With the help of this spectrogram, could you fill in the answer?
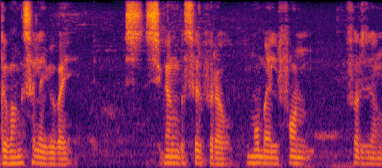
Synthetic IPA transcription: ɡɯbaŋsalajbɐβaj | siɡaŋbɐsɯɾpʰɯɾawmobajlpʰonpʰɯɾzzaŋ

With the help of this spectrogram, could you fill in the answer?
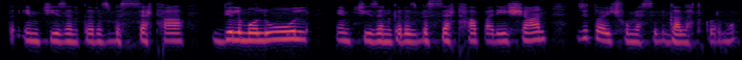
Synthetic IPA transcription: t̪ɨʔemt͡ʃiːzɐnkɐɾɨzbɐsːɐʈʰaː | d̪ilmoluːl | emt͡ʃiːzɐnkɐɾɨzbɐsɐʈʰaːpɐɾeːʃaːn | zit̪oːit͡ʃʰumesid̪ɡɐlɐt̪koɾmu

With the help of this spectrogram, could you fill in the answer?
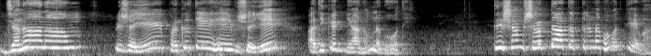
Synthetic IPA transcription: d͡ʒɐnaːnaːm | ʋiʂ̬ɐjeːpɾɐkɾɪt̪eːɦeːʋiʂɐjeː | ɐd̪ʱikɐɡ̚ɲaːnɐmnɐbʱoːɐt̪i̥ | t̪iʃɐmʃɾɐb̚d̪ːaːt̪ɐt̪ɾɐnɐbʱɐʋɐt̪jeːʋɐ̰

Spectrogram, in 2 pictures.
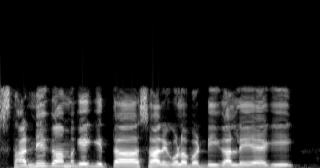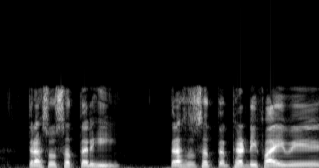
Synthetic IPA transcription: st̪ʰaːnəkəmkeːk̬iːt̪ːaːsaːɾẽːkoːlaːbəɖiːɡəleːɛːkɪ | t̪ɾɛːsoːsət̪ːəɾɦiː | t̪ɾɛːsoːsət̪ːəɾt̪ʰəɾʈiːpʰaːiʋeː

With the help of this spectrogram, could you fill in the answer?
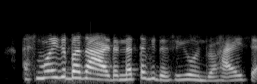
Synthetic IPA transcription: ɐsimojzebɐzaɾdɐnɐtɐbidɐzujonɾɔɦajze

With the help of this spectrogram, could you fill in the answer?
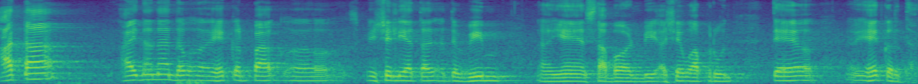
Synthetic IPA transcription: at̪aː | jnanad̪əɦẽkəɾpak | speɕəliat̪at̪ɛʋim | jɛ̃sa̰bʱəɳbiə̰ɕẽʋapɾuːn | t̪e | ɦɛ̃kəɾt̪a

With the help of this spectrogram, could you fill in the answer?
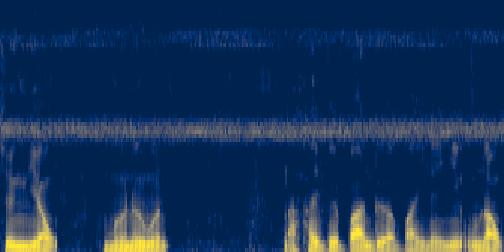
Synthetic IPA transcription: t͡ɕɯŋɲiəw | mɯnɯmɯn | nʔa̰t̪ʰajbʰep̚baːndɯəbajnajɲɨŋʔṵnaw

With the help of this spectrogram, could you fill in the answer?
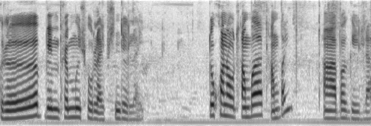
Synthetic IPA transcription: ɡ̥ɾɯp̚bempʰɾamɯsolajp̚ʰsindɯlaj | dokʰanawtʰaŋbatʰaŋbaj | tʰaŋabaɡɯjla

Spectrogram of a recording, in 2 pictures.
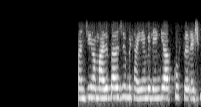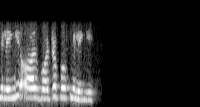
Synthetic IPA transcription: ɦãːɲd͡ʒiːɦɐmaːɾepaːsd͡ʒoːmɪʈʰaːijãmɪlẽːŋɡiaːp̚koflɛːɾɛʃmɪlẽːŋɡiʔɔːɾʋɔːʈəɾpɾuːfmɪlẽːŋɡiː

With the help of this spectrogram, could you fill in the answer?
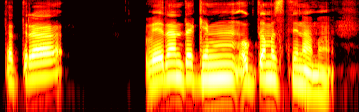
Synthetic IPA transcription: t̪ɐt̪ɾɐ | ʋeːd̪ɐnt̪ɐk̬imuk̚t̪ɐmɐst̪inaːmɐ̰

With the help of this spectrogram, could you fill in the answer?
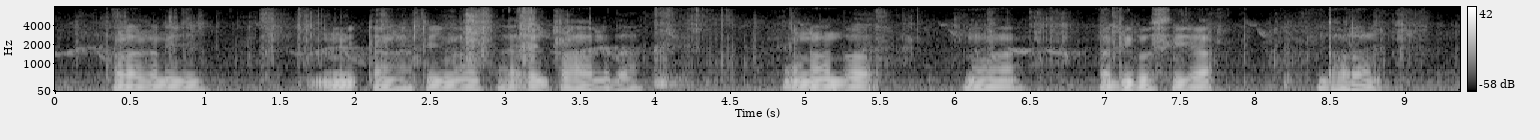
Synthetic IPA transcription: t̪ʰɔɽakaniɲ | nit̪̚ˀʈʰaŋɦəʈiɲnawasaɛ̰ɾɛɲpaɽ̤alɛd̪a | ɔnad̪ɔ | nɔwa | əd̪ibəsijaʔd̪ʱɔɾɔm

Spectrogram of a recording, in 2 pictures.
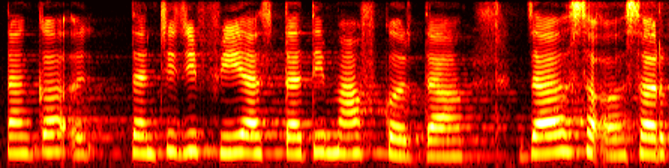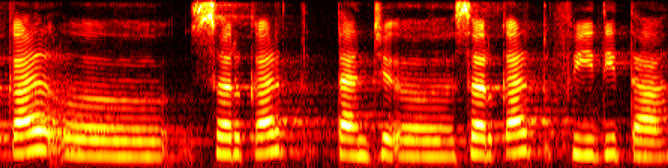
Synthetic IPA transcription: t̪ãŋka | t̪jãɲt͡ɕid͡ʑifiəst̪at̪imafkəɾt̪ad͡zassəɾkaɾ | səɾkaɾ | t̪ãɲt͡ɕisəɾkaɾfid̪it̪a

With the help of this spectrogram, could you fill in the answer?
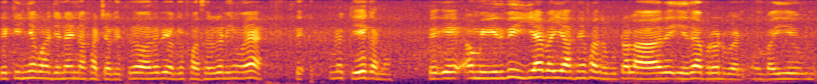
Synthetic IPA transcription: t̪eːkɪjãːkad͡ʒɪnãːɪnːãːkʰəɾt͡ʃaːkiːt̪eːd̪ad̪aːbiːəɡeːpʰəsəlkənĩːɦoːjaː | t̪eːʊnãːkeːkəɾnaː | t̪eːəmiːɾbiːiːɛːbaːiːasẽpʰəsəlbuːʈːaːlaːaːt̪eːeːd̪aːəpɾoːʈbɛnbaːiː

